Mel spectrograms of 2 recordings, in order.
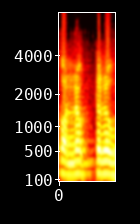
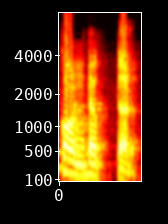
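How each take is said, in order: First: No 'd' sound follows the 'n'. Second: A 'd' sound follows the 'n'. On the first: The speaker calls it wrong. "ପିଲେ କନକ୍ଟର କନକ୍ଟର ବୋଲି କହୁଛନ୍ତି" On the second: The speaker calls it right. "Actually ଠିକ ଟା କଣ୍ଡକ୍ଟର"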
